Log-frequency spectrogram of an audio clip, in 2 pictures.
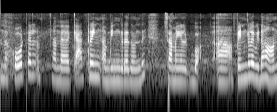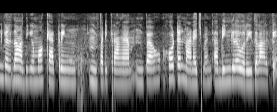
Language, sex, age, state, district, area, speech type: Tamil, female, 30-45, Tamil Nadu, Thanjavur, urban, spontaneous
